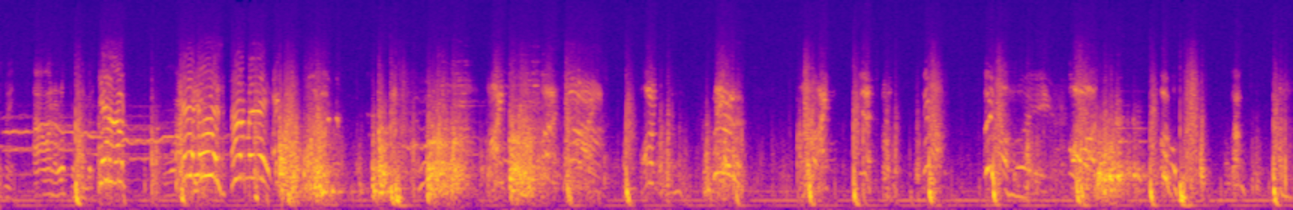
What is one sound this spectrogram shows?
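Men shout and grunt as they fight.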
